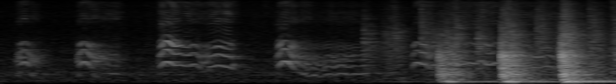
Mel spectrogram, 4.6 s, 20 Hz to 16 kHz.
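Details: Five blenheim Cavalier King Charles Spaniel pups at 12 days old. A few short, rising and falling squeals come first, then loud thumping knocks take over near the end.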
